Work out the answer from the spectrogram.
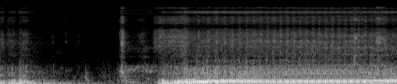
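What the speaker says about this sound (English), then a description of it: "a cold start, it's actually kind of warm right now, but it fires, but you gotta help it a little bit before it'll idle properly" A modified 1990 Isuzu Trooper engine cranks and fires from a cold start, stumbles briefly, then catches and settles into a loud, steady, rumbling idle close by.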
